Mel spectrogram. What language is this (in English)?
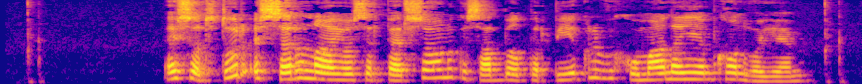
Latvian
